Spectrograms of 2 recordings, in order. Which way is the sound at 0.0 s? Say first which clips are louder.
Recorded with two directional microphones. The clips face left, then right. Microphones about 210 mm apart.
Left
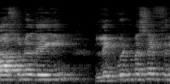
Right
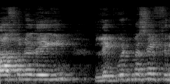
Right 1 dB; 20° right (ahead or behind).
